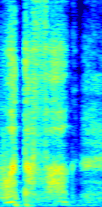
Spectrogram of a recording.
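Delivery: soft stunned whisper. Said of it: "I'm like".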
